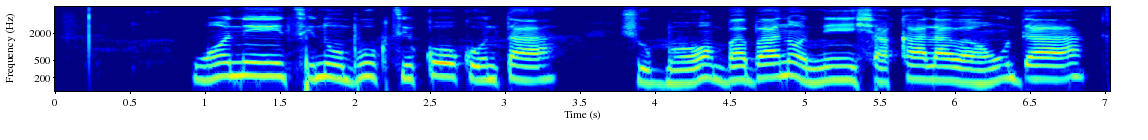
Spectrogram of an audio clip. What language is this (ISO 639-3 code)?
yor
